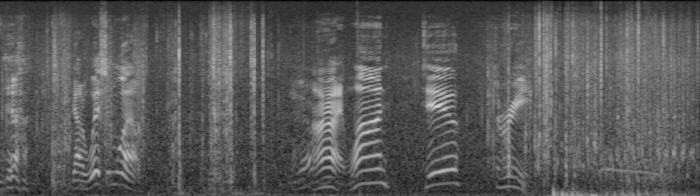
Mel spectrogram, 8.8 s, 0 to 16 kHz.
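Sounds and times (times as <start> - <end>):
speech: 0.1 - 1.9, 3.8 - 6.8
pigeons released from a cage taking off with rapid wing flutters: 6.7 - 8.7
pigeons cooing: 7.1 - 8.7.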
